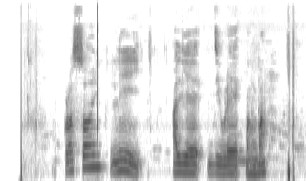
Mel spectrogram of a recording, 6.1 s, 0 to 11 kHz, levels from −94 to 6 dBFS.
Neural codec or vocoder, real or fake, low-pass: none; real; 9.9 kHz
